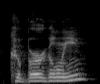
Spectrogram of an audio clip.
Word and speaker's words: cabergoline: caber premi versus p5p cabergoline that's how you say it cabergoline versus p5p p5p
